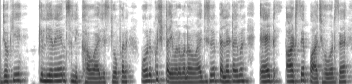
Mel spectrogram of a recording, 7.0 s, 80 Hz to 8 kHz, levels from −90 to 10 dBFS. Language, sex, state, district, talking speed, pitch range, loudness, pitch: Hindi, male, Uttar Pradesh, Saharanpur, 205 wpm, 160-200 Hz, -16 LUFS, 185 Hz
